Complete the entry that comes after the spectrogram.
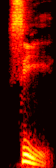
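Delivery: last syllable सी, isolated; syllable demo. Shown as a demonstration. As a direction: give सी as a clean final syllable. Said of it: "सीवाई को बोलिए सी".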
